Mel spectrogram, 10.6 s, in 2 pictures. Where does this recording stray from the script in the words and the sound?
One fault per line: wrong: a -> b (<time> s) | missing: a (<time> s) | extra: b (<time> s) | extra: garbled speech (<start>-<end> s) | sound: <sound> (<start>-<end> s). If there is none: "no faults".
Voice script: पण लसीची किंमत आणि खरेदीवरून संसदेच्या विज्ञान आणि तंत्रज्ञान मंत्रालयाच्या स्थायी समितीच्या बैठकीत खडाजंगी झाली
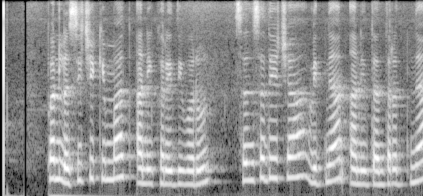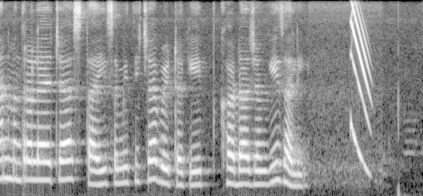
sound: chirp (9.7-10.0 s)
